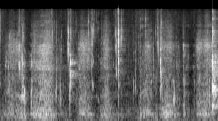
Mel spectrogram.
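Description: Close-miked mouth sounds of a man chewing a mouthful of rice and Greek beef patties (biftekia), with irregular wet clicks and smacks.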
